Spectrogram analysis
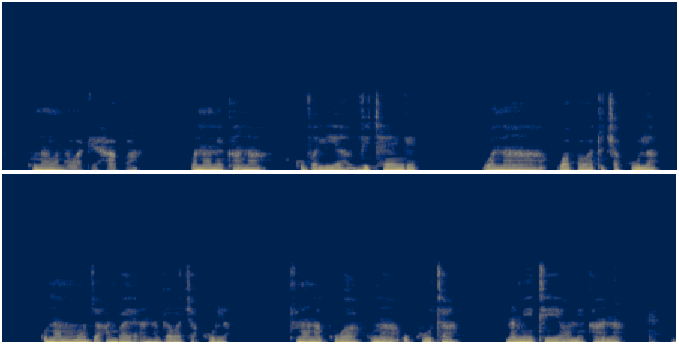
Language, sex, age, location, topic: Swahili, female, 25-35, Kisii, agriculture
